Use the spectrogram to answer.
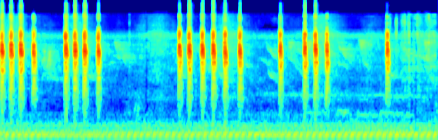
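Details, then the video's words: Eurasian tree sparrow giving spaced clusters of three to five crisp, dry chip notes in quick succession, looser than a full rattle, over a constant low droning hum. "NYERECETTT PANJANG, KICAU BURUNG GEREJA GACOR"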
